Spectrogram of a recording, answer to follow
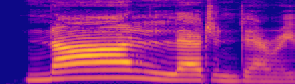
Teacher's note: not legendary 尾部 t 省读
